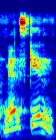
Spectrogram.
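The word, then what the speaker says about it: Måneskin: É, main, é Manskin que chama essa banda? Ah, yeah, é, yeah, Manskin.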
